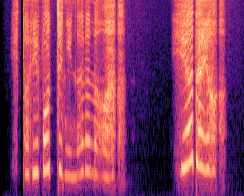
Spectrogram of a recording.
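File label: Vox Skill, Japanese; Lavril; kings raid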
